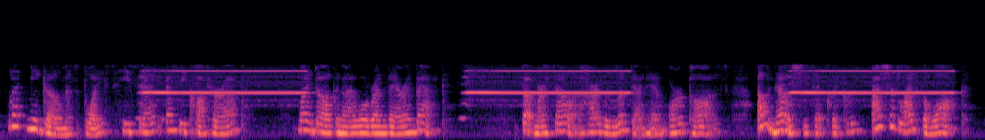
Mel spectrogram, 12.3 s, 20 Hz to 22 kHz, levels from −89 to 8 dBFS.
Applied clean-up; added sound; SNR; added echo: none; Wind instrument, woodwind instrument; 7 dB; reverberation time 0.3 s.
